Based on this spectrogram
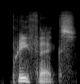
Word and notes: prefix: American English

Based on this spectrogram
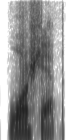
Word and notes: warship: American English

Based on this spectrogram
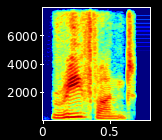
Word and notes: refund: Indian

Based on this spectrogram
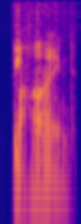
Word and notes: behind: American English

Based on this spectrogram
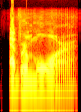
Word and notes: evermore: American English

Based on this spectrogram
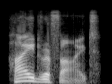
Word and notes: hydrophyte: British English

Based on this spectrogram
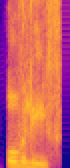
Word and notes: overleaf: Indian

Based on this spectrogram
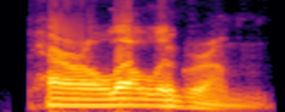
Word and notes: parallelogram: American English

